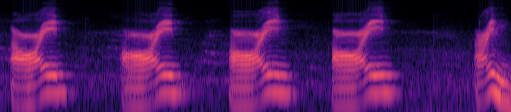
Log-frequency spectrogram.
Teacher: আমরা যখন বলবো তখন হলকের মাঝখান থেকে একটু চিপে বলব পড়াটা একটু চিপে যদি বলি আমাদের আইনটা সঠিকভাবে উচ্চারণ হবে কিভাবে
